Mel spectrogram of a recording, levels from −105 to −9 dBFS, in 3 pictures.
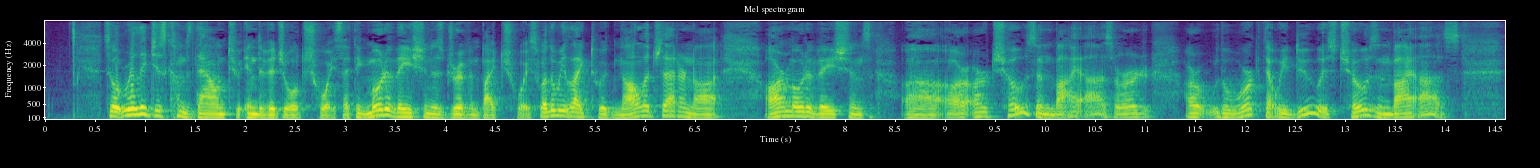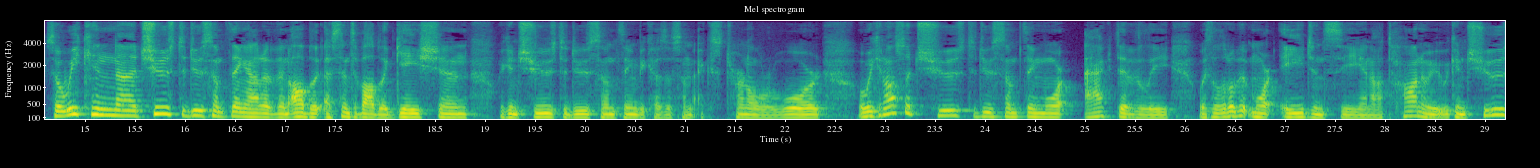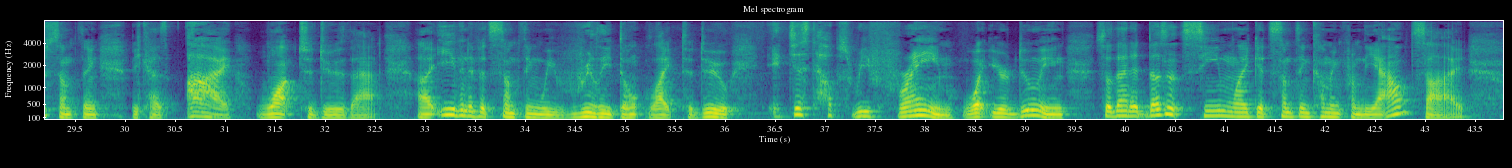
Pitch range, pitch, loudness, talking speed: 95-140 Hz, 115 Hz, -18 LUFS, 175 wpm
